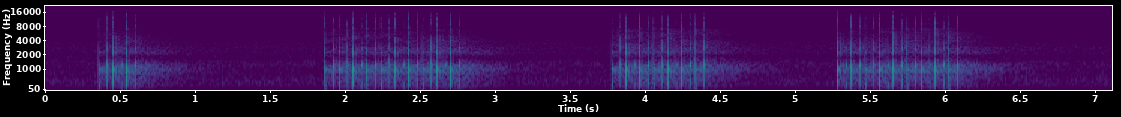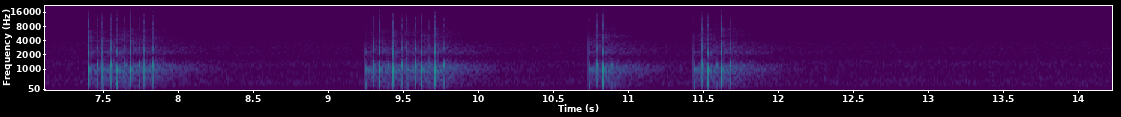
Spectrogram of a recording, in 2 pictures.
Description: Pulse dialling, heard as clicks on a phone line, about 11 pulses a second. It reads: 3 0 7 9 5 6 2 3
